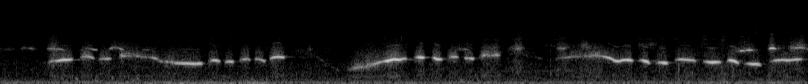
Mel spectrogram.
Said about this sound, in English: I'm just not really good at it yet. But I did learn how to whistle. Here, I'll try to whistle like people usually do.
